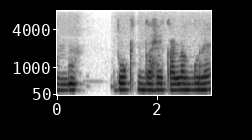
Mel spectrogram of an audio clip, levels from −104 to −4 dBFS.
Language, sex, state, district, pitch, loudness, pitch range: Hindi, male, Bihar, Sitamarhi, 215 Hz, -15 LUFS, 210-225 Hz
